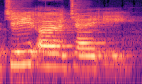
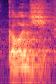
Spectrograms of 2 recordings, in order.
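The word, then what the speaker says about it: Goje: G-O-J-E. G-O-J-E. Okay, GoJ, yeah. I would have looked at the word and pronounced it Godge.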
